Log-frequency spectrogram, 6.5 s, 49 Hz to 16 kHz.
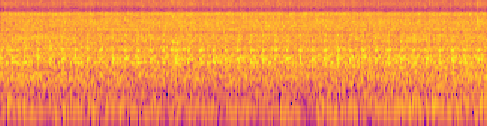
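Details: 2000 Ford Expedition 5.4 V8 at 193,000 miles idling with a steady, fairly quick knock, loudest by the wheel wells and at the catalytic converter through a pry bar; seems to fade after driving; cause unconfirmed.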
